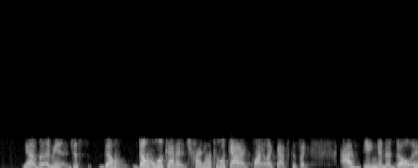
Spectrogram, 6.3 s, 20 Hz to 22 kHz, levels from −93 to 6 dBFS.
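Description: From 4.2 s, just after "at it quite like", an AMR rate drop turns the narrowband speech rougher and buzzier through the end, consistent with 12.2 falling to 4.75 kbps.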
